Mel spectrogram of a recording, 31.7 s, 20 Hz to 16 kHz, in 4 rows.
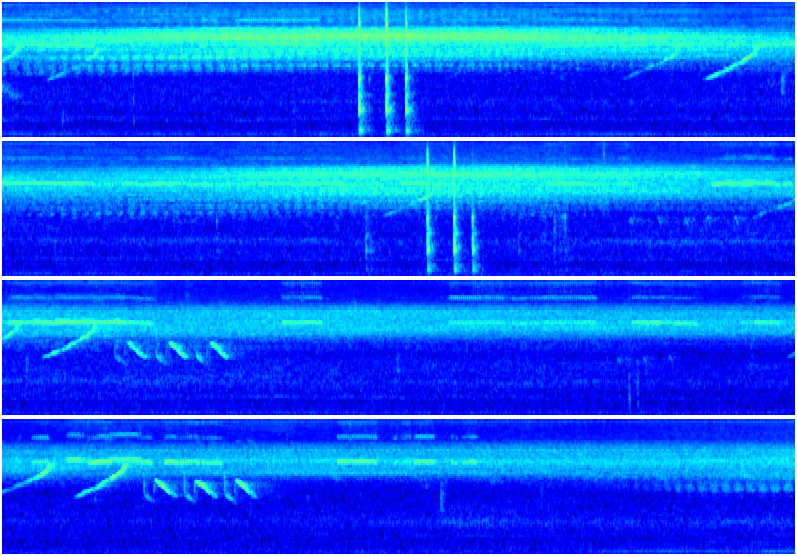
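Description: Steady outdoor insect chorus, a high-pitched hiss, with short rising chirps here and there. Two quick sets of three sharp clicks, about 4 seconds in and again about 12 seconds in, stand out above it.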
